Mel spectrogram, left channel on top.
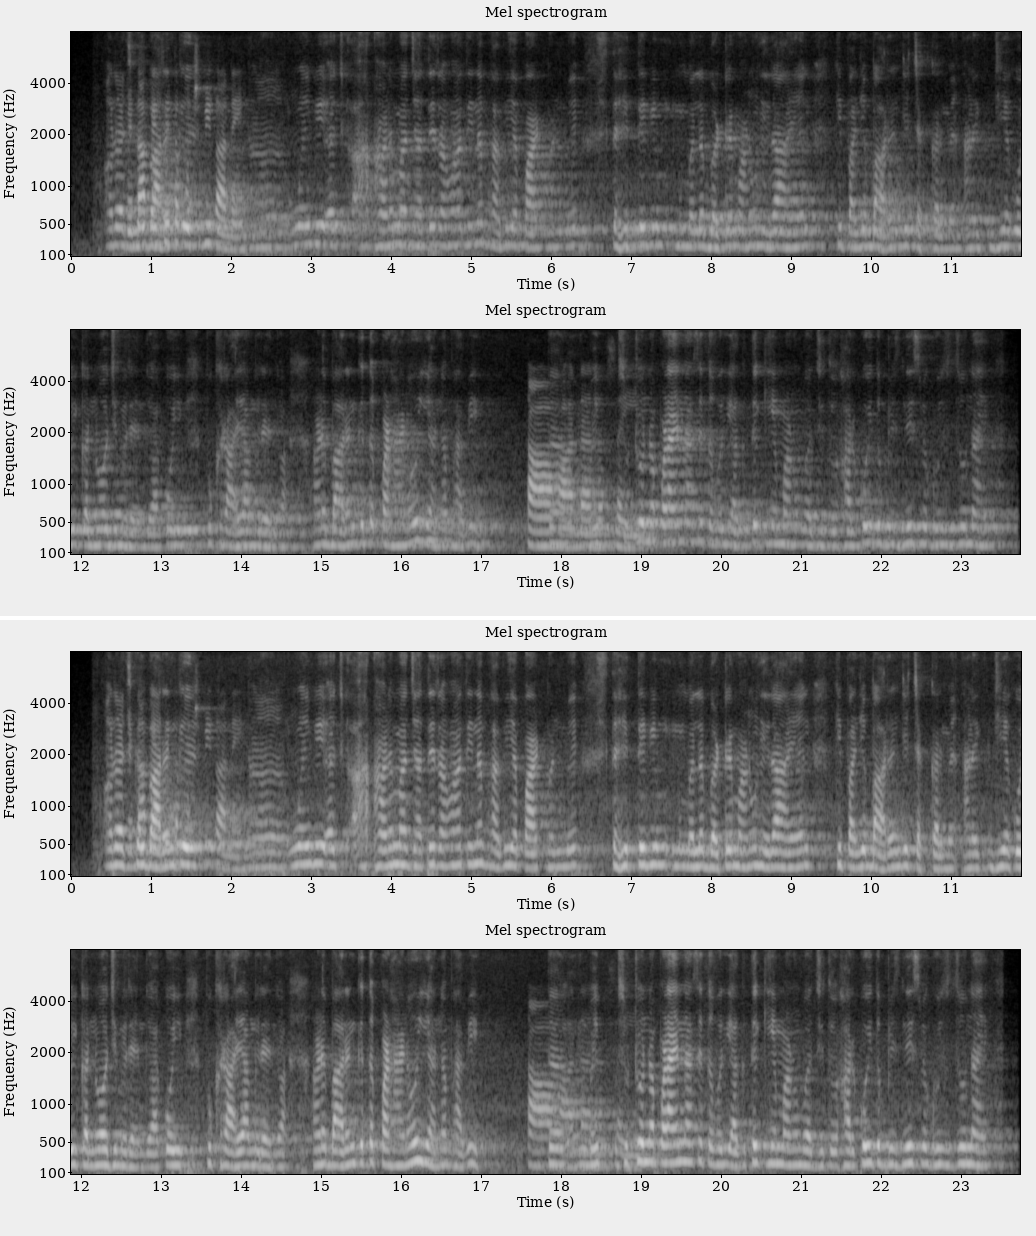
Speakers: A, on the right (about 80°); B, on the left (about 30°).
A: और अॼकल्ह
B: बिना पैसे
A: ॿारनि
B: त
A: खे
B: कुछ बि कान्हे
A: उएं बि अॼुकल्ह हाणे मां जाते रहां थी न भाभी अपार्टमेंट में त हिते बि मतलबु ॿ टे माण्हू हेड़ा आया आहिनि की पंहिंजे ॿारनि जे चक्कर में हाणे जीअं कोई कनौज में रहंदो आ, कोई पुखराया में रहंदो आ हाणे ॿारनि खे त पढ़ाइणो ई आ न भाभी
B: हा
A: त
B: हा न
A: भई
B: न सही
A: सुठो न पढ़ाईंदासीं त वरी अॻिते कीअं माण्हू वधे थो हर कोई त बिज़नेस में घुसंदो नाहे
